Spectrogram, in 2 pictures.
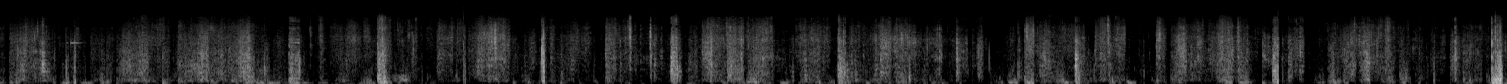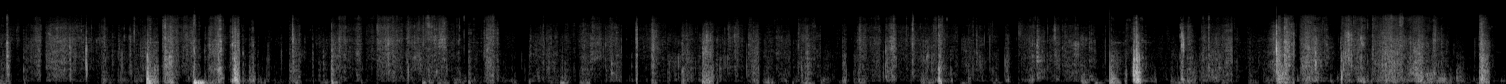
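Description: Wooden sawmill slab boards clattering and knocking irregularly as they are pulled from a snow-covered pile and stacked, with footsteps crunching in deep snow between the knocks.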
